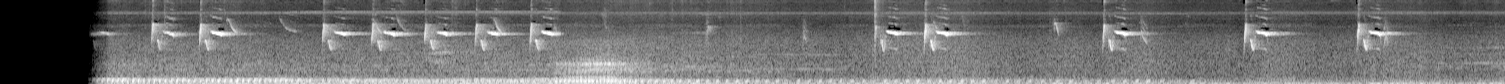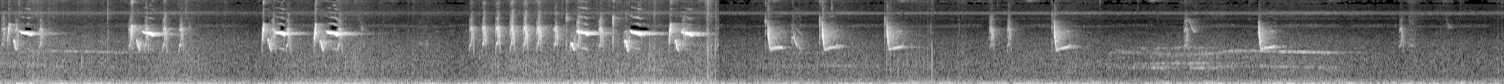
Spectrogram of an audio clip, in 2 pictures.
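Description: A small songbird calling repeatedly, sharp downward-sweeping chirps in runs of several, about half a second to a second apart, starting about a second in. A faint steady high-pitched tone runs behind them.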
